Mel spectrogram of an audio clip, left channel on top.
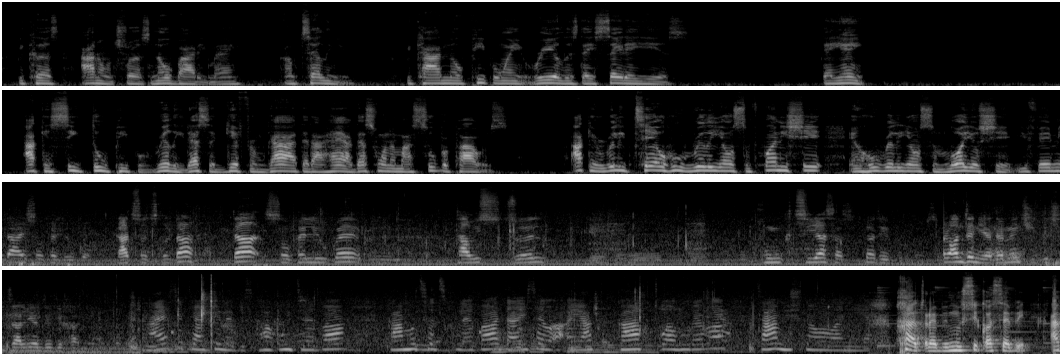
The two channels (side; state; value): both; different; correlation 0.00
